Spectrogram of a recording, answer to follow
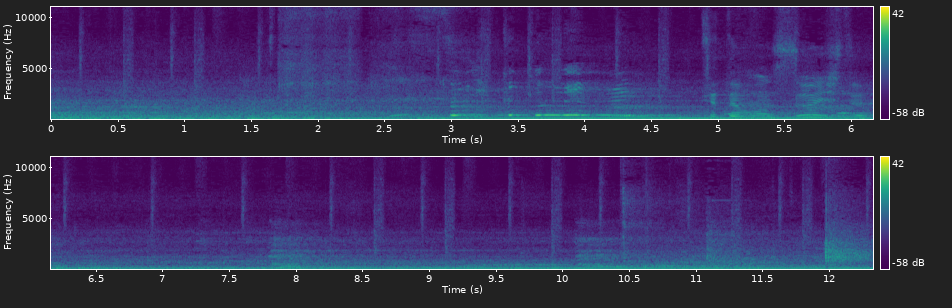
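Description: A steady low hum, with indistinct voices in the background.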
